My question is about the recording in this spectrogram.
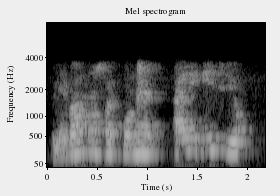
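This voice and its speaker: A man teaching a language class, explaining rules slowly and asking questions that he answers himself. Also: high voice, heavy background noise. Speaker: English teacher. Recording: tinny, echoey, from far off the mic.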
